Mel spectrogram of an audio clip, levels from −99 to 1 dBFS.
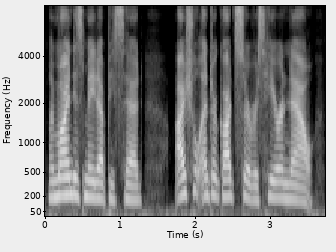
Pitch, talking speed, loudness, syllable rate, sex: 180 Hz, 240 wpm, -20 LUFS, 6.2 syllables/s, female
